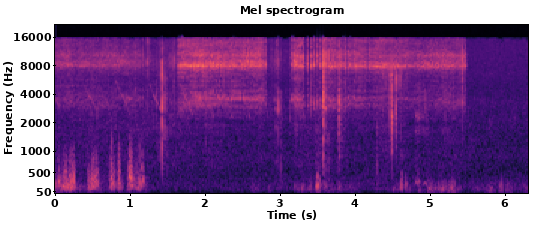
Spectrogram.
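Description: A BMX bike rolls outdoors as the rider practises nose manuals, giving rhythmic tyre and frame thumps at first, then freewheel ticking and scattered clunks over steady background hiss and insect-like chirping.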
